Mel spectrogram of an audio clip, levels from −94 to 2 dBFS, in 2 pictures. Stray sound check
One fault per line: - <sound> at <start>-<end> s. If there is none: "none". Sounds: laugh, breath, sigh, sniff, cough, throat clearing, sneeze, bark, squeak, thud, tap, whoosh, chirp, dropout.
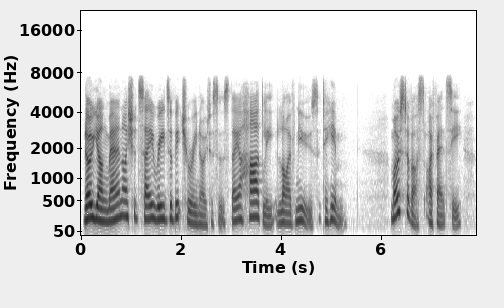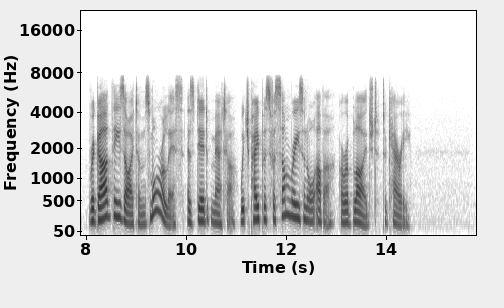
none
